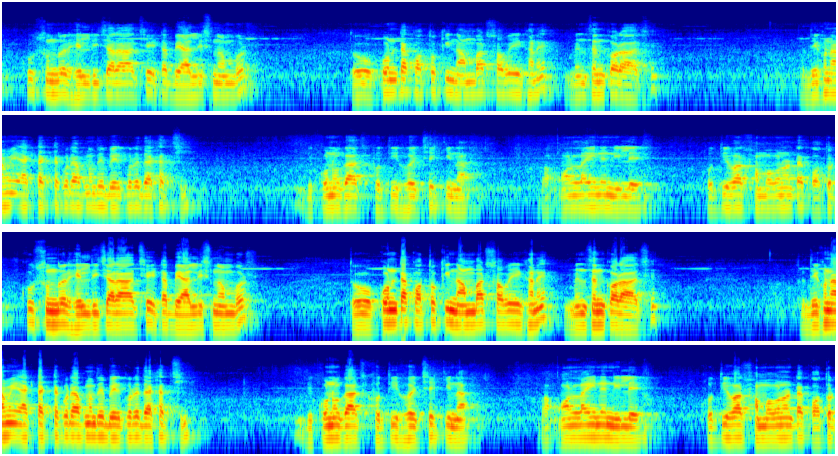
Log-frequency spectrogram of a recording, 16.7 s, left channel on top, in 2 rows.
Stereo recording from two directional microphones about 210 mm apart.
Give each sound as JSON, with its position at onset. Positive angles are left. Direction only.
{"t": 0.2, "sound": "speech", "side_deg": -45}
{"t": 3.4, "sound": "speech", "side_deg": -45}
{"t": 8.1, "sound": "speech", "side_deg": -45}
{"t": 11.5, "sound": "speech", "side_deg": -45}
